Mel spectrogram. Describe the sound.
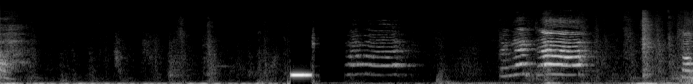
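A telephone rings with a short, loud electronic beep followed by warbling tonal bursts, mixed in with people talking quietly.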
